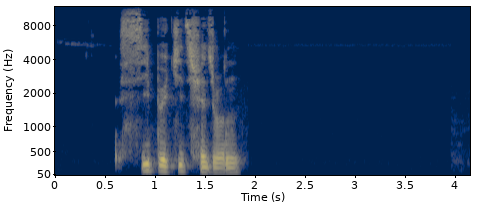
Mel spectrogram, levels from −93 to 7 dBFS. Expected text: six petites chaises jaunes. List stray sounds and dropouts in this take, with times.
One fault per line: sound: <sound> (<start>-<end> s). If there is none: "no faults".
no faults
